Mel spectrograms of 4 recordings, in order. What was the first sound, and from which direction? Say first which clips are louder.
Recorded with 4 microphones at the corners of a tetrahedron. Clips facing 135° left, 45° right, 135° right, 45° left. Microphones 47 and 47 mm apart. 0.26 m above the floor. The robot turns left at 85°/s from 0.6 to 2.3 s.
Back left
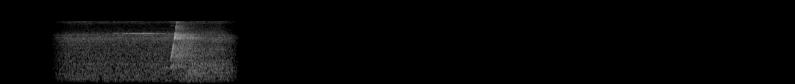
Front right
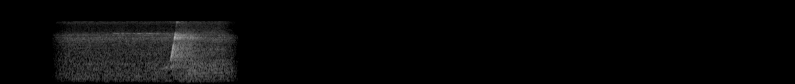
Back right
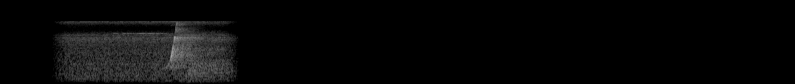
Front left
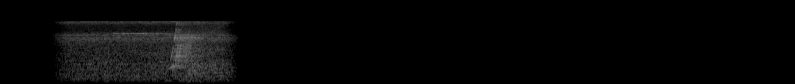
A bird: back left 1 dB, back right 2 dB; 60° right.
